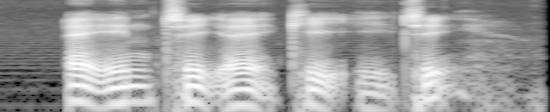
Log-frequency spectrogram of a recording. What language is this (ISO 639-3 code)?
dan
